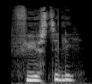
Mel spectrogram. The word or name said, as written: fyrstelig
